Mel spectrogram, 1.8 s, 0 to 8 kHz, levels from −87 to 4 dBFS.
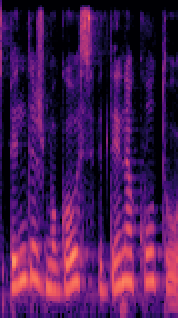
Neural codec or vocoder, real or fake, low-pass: none; real; 7.2 kHz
